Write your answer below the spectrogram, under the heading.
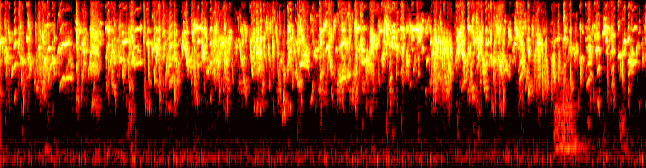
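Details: A long, unbroken stream of bright twitters, jingling notes and buzzy trills from a grey-crowned goldfinch, delivered quickly and steadily for almost ten seconds with a brief low rustle near the end.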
